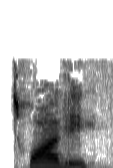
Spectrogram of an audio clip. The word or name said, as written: swaddy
